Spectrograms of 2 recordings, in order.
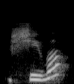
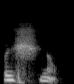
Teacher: ಸ್ವಲ್ಪ ನಾಲಿಗೆ ಹಲ್ಲಿನ ಹಿಂಭಾಗಕ್ಕೆ ಟಚ್ ಆಗುತ್ತೆ ಆದರೆ ವಿಷ್ಣು ಇರೋ ಶಳ್ ಆ ನಿಮ್ಮ ನಾಲಿಗೆಯ ತುದಿ ಮೇಲಿನ ಬಾಯಿನ ಮೇಲ್ಭಾಗ ಅದಕ್ಕೆ ಹಾರ್ಡ್ ಪ್ಯಾಲೆಟ್ ಅಂತ ಹೇಳ್ತಿವಲ್ಲ ಆ ಮಧ್ಯಭಾಗದಲ್ಲಿ ಟಚ್ ಆಗುತ್ತೆ ಬೇಕು ಅವಾಗ ನಿಮಗೆ ಆ ಸರಿಯಾದ ಸೌಂಡ್ ಬರುತ್ತೆ ಶಿವ ವಿಷ್ಣು ಓಕೆ ಅದನ್ನ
